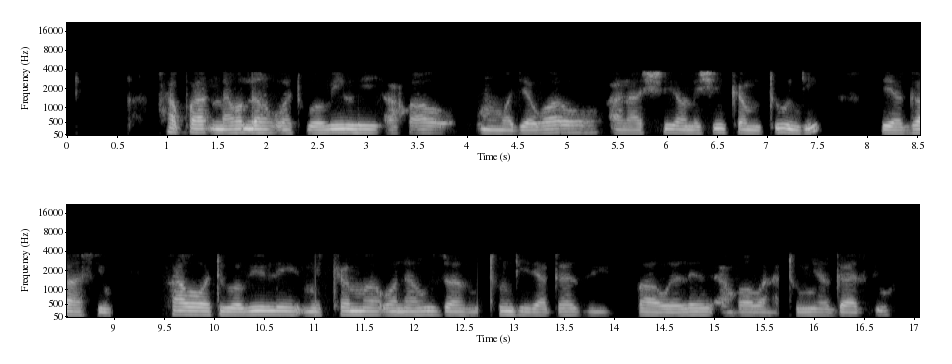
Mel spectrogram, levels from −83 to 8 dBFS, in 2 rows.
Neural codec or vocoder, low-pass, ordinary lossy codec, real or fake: codec, 24 kHz, 0.9 kbps, WavTokenizer, medium speech release version 2; 3.6 kHz; AAC, 32 kbps; fake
